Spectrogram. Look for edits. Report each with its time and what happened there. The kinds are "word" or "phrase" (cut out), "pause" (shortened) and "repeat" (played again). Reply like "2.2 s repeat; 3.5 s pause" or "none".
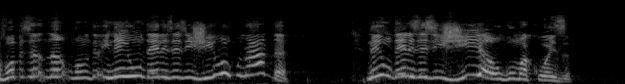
none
